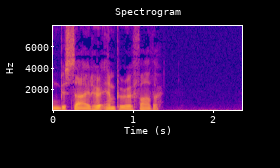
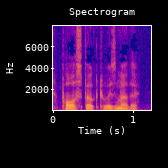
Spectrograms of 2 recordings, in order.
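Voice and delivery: ordinary delivery

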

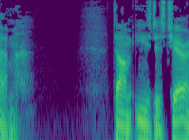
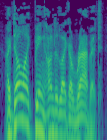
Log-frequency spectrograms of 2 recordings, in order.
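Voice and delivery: higher, sharp angry snap; snapping; 8 semitones higher than usual. A narrator's reading. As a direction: bite the words out. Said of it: "Mat snapped".

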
